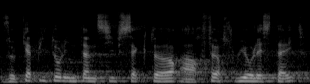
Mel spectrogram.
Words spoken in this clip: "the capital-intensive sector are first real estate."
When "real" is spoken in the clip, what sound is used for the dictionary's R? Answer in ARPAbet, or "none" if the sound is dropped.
W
